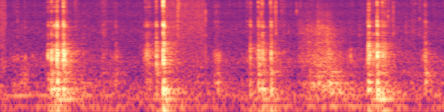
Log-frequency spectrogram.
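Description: A metal pick scratches and scrapes the top of an old, solid, dry dark green soap bar. Short, crisp crunching scrapes come in bursts about once a second, with quiet gaps of faint scratching between them.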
